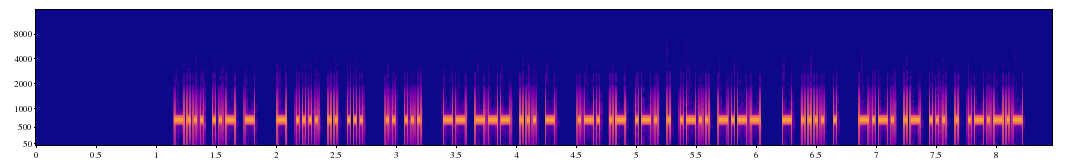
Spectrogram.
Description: Morse code, heard as a keyed tone, about 44 wpm, 700 Hz. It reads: BUT THIS IS MOST RARELY THE CASE.
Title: Sentences from Top 1400 Words 45wpm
